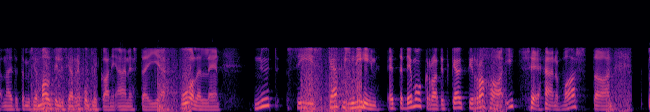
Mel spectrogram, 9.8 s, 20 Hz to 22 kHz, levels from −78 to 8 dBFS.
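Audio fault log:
Throughout: Bluetooth CVSD headset codec. The speech is cut off above 4 kHz, s sounds come out scratchy, and a grainy hiss sits under the voice. CVSD sends one bit per sample, saying only step up or step down, and the step size adapts. Where the speech rises faster than the step can follow, it distorts. That stepping grain, rather than the smeared, warbly artefacts of a frame-based codec, is what identifies it, and it fits a 64 kbit/s CVSD link.
0.46–1.48 s, 2.36–2.87 s, 4.51–5.43 s (ending just before "että demokraatit käytti"), 7.10–7.61 s (just after "että demokraatit käytti") and 9.09–9.50 s: bit errors on a Bluetooth voice link. Each stretch has a rushing, crackly noise riding on the speech, strongest in the 4.51–5.43 s stretch, where the error rate is around 7 percent against roughly 3 to 5 percent elsewhere. There are no isolated sharp clicks, because every CVSD bit carries equal weight and each error fades quickly. 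Instead the crackle rises and falls with the loudness of the speech, which separates it from dropouts or packet loss.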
